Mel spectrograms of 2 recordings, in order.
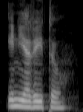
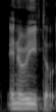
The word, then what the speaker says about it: Iñárritu: He's Alejandro Iñárritu. – Inarito.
